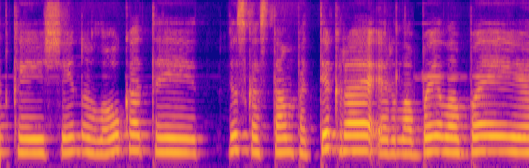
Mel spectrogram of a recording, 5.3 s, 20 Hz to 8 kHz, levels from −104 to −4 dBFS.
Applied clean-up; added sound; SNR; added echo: neural mask model DeepFilterNet 3.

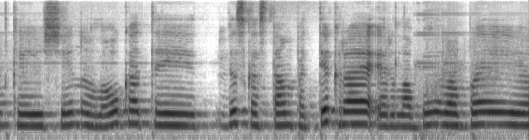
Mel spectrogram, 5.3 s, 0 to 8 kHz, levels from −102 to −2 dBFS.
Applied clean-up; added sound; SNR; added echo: neural separator model SepFormer DNS4.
